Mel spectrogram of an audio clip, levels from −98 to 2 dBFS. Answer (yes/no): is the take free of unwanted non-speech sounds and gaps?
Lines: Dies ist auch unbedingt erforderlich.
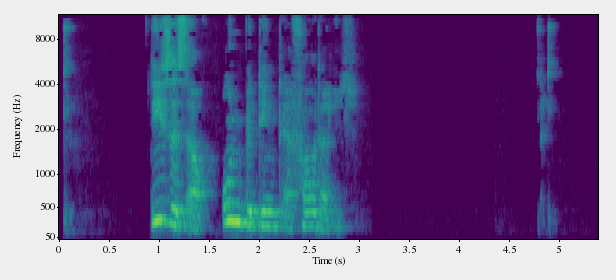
yes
